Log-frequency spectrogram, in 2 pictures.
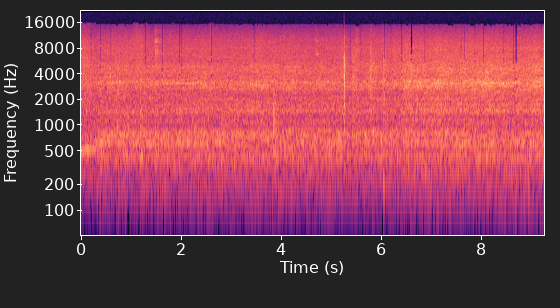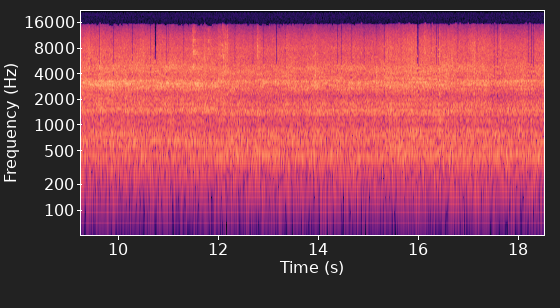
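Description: Liquid boils and bubbles vigorously in a wok.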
